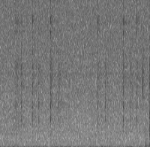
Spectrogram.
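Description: Faint, irregular light clicks and taps from a computer input device, several a second, while annotations are drawn on screen, over a low steady hum.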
